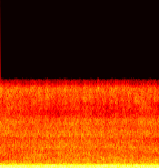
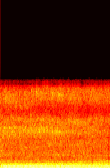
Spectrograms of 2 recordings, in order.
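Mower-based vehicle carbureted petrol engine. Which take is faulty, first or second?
second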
